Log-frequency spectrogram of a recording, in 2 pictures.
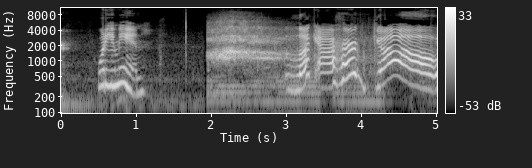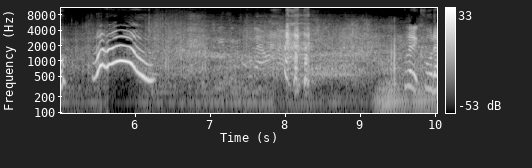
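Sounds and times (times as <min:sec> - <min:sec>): car engine running: 0:01.4 - 0:10.0
tyres sliding on gravel: 0:02.1 - 0:10.0.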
